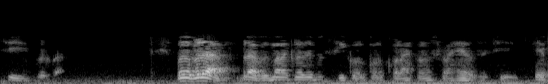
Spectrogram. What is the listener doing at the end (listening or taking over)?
taking over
